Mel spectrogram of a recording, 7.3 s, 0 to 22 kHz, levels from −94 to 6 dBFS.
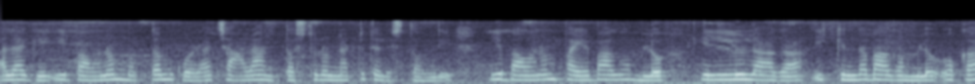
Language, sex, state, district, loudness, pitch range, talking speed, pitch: Telugu, female, Andhra Pradesh, Krishna, -17 LUFS, 200-225 Hz, 170 wpm, 220 Hz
